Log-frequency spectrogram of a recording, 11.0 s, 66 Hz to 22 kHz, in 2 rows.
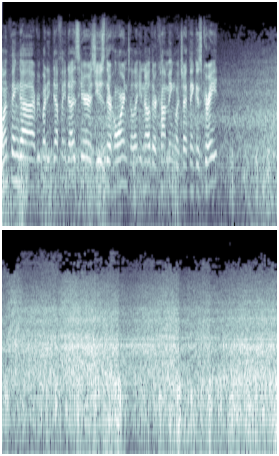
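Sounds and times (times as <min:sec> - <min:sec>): scooter road noise: 0:00.0 - 0:11.0
wind rushing over microphone: 0:00.0 - 0:11.0.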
